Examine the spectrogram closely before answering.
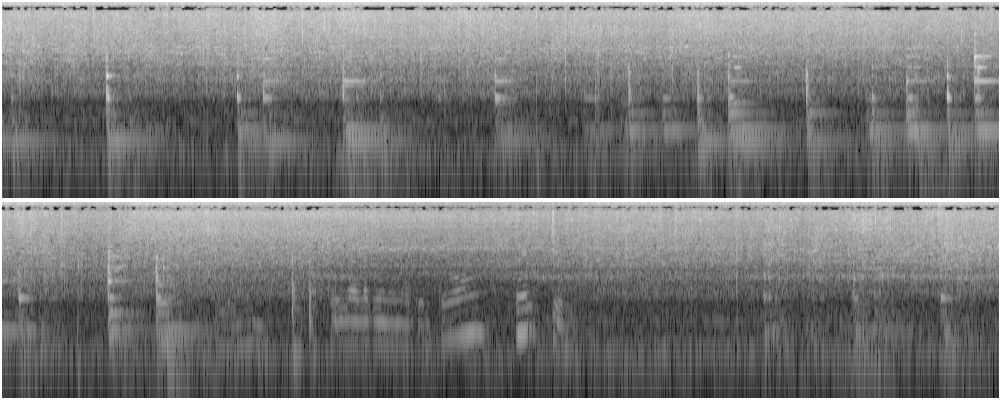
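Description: A spatula scrapes and knocks against a pot.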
